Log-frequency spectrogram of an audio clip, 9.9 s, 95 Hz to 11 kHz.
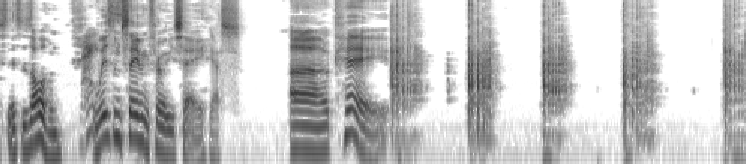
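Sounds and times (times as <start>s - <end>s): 
speech: 0.0s - 3.2s, 3.9s - 5.4s
dice clattering and bouncing across a hard surface: 5.2s - 7.7s, 8.3s - 8.9s, 9.6s - 9.9s.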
